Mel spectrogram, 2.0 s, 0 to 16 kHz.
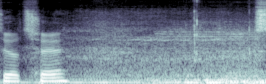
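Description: Suzuki GSX-R150 single-cylinder motorcycle engine running steadily at cruising speed, with road and wind noise, as a steady low hum.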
